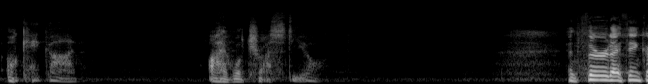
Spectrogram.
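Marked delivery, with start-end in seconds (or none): 0.1-3.2 hushed prayer, starting in a whisper; whispered surrender. Acted. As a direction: whisper it to God, then barely voice it. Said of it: "this attitude of going".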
